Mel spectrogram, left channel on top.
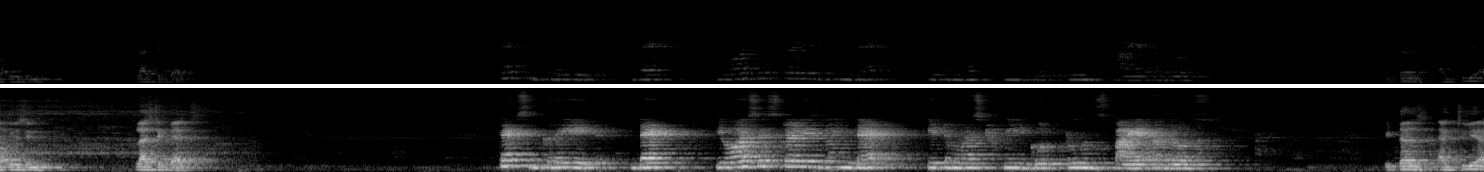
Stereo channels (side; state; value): left; quieter; 39.5 dB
